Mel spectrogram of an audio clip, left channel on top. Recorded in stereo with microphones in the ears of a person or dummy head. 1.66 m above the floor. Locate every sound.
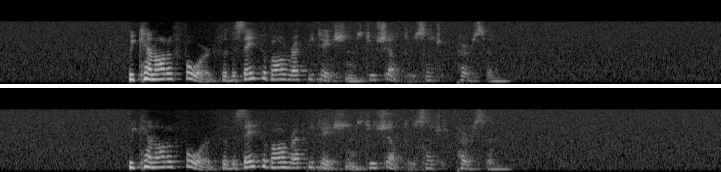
1.3 s a woman speaking: 85° left, 0.6 m; by 5.1 s 5° right (ahead or behind), 4 m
